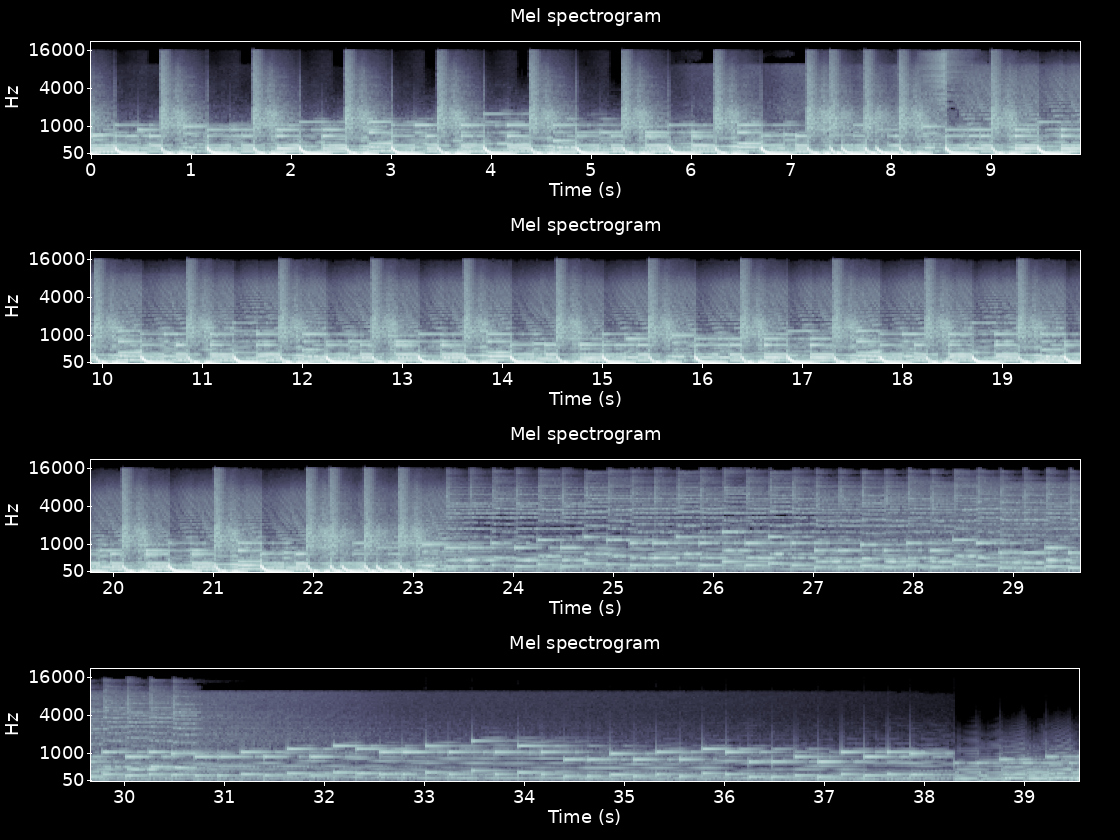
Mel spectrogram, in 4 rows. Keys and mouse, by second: 1.0 click, 1.2 z, 2.7 c, 3.2 z, 5.0 click, 5.7 ctrl+z, 8.8 z, 9.3 c, 9.7 z, 10.7-12.1 drag, 12.1 Tab, 16.1 Tab, 16.5 click, 17.0 z, 17.3 c, 17.7-19.9 drag, 18.1 z, 20.2 middle click, 20.3-21.6 right drag, 20.9 click, 20.9 middle click, 21.9 click, 23.5-25.1 right drag, 25.1 click, 25.8-27.4 right drag, 27.4 z, 28.0 z, 29.4-33.2 drag, 33.2-35.1 right drag, 34.1-35.4 drag, 35.7 z, 36.3 z, 37.4 Tab.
